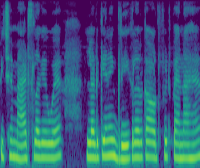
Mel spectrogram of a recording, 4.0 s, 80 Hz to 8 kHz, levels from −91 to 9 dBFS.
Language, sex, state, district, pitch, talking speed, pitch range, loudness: Hindi, female, Maharashtra, Mumbai Suburban, 215 Hz, 195 wpm, 210-225 Hz, -13 LUFS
